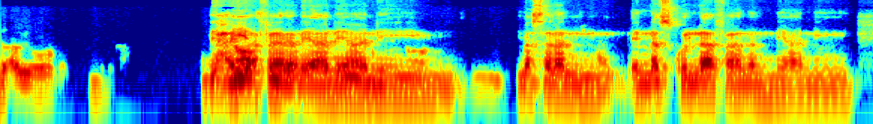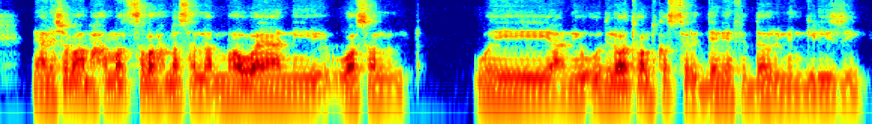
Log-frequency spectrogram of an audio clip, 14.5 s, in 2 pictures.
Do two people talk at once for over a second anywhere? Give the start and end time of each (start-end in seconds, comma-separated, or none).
1.8-3.1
